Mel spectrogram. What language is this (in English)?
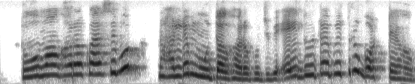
Odia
